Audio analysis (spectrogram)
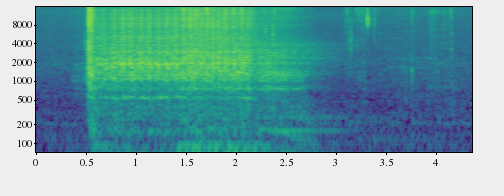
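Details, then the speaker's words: Shorrock-supercharged Austin Healey Sprite first start attempt, oil pressure and fuel confirmed, spark plugs refitted: about two seconds of steady cranking with no catch. "all right let's turn the key on and see what happens see if it starts or not that sounded like it wanted"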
